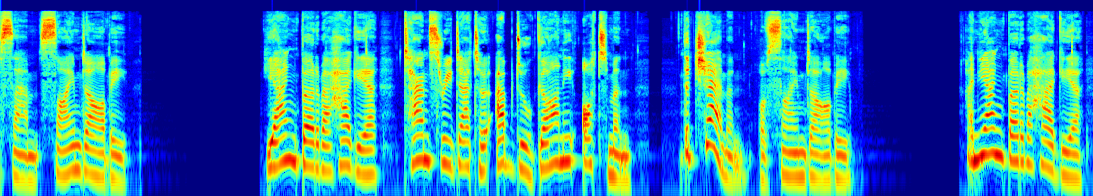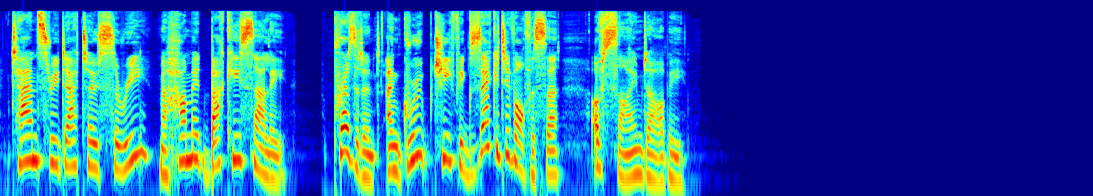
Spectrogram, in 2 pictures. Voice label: UK English Host Announcement Malay & English; Female

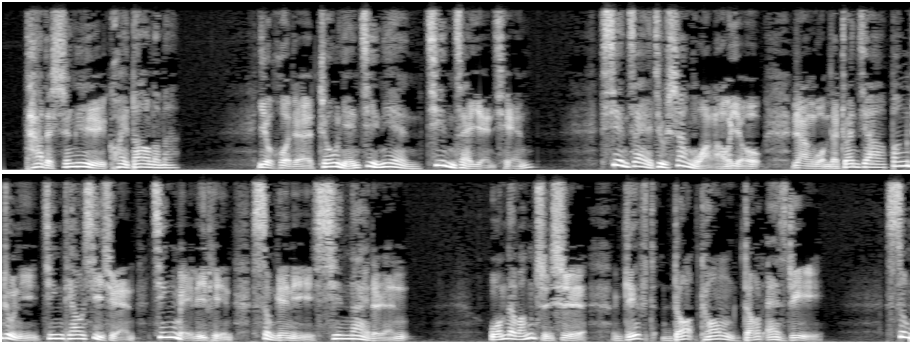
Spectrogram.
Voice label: Mandarin, Mandarin China Male

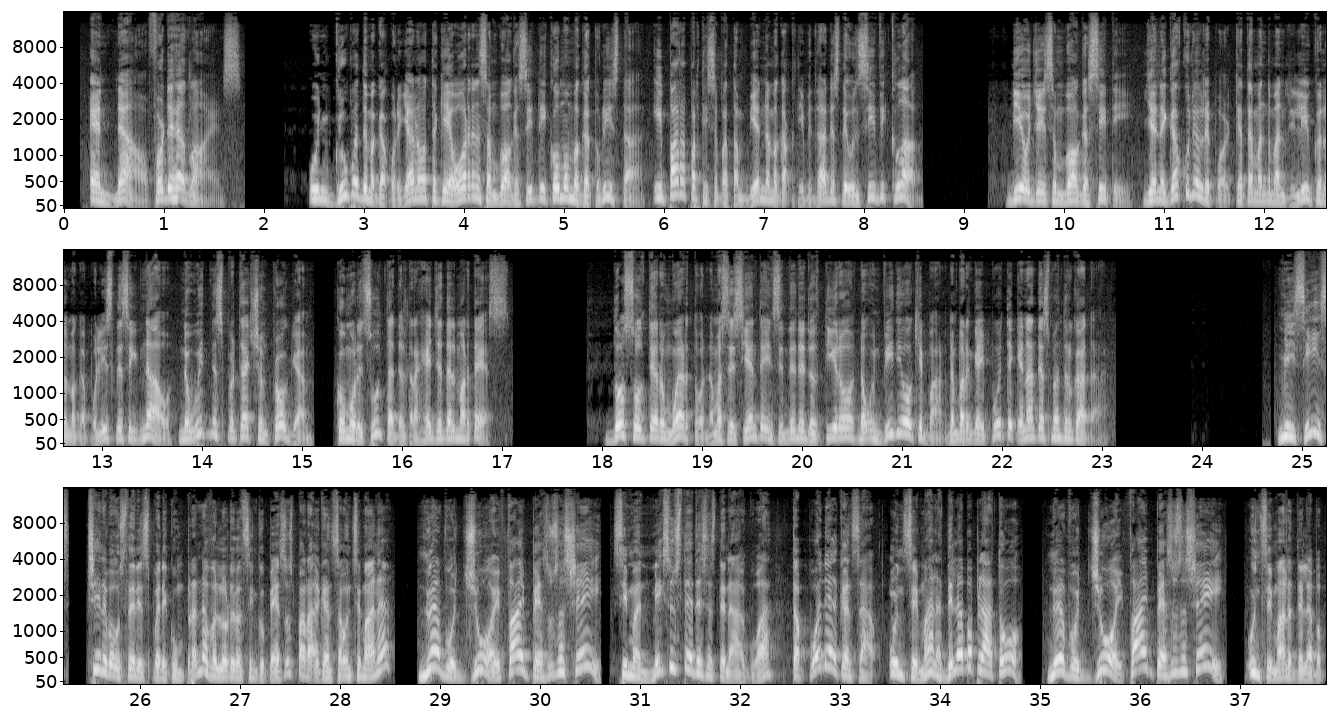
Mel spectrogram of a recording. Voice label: Chavacano Male; Filipino

